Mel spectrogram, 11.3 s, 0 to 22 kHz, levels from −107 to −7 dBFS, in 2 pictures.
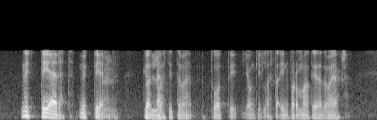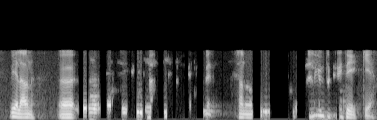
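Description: At 6.77 s the speech dips by about 15 dB for roughly 70 ms. This is speech suppressed in double talk: the echo canceller likely mistook overlapping talk for echo and turned it down. From 6.88 to 7.59 s a second voice comes through only about 5 dB below the speech. This is the other side's voice leaking through, likely loudspeaker playback the canceller failed to remove. From 7.61 to 8.86 s the speech collapses by about 40 dB for around a second, the same double-talk suppression at a much deeper level. It returns at 9.32 to 9.54 s with another drop of about 40 dB. The leak follows right after, from 9.55 to 9.73 s, again about 5 dB under the speech. From 9.99 to 11.01 s the speech is pushed down by about 40 dB for about a second. Inside that stretch, at 10.09 to 10.14 s, a faint scrap of the other voice surfaces about 20 dB below speech level. All of this sits within the narrow band of the call path, which has nothing above 4 kHz, as fits the G.711 codec.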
